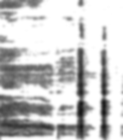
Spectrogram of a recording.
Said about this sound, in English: Oh, my God, that was such a smoker's cough, and I don't I know, smoke. Right? And you don't smoke? It's like, so I don't know what the hell's going on with you.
